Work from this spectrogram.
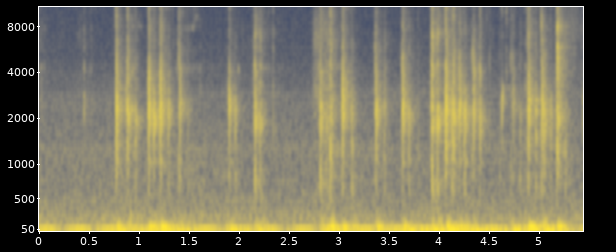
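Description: Fast, uneven typing on a computer keyboard nearby, with bursts of crisp key clicks over a low background hum while dummy text is entered into a form.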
